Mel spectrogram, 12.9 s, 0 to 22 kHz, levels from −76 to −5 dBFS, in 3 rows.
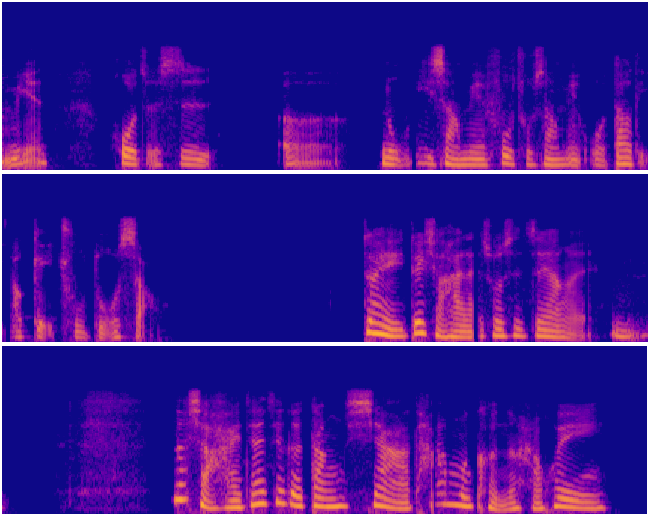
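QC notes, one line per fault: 2.72–2.85 s, 4.31–4.42 s, 7.43–7.50 s and 11.47–11.56 s, lost AMR speech frames: the first three fit two consecutive 20 ms frames dropped, and the last fits a single frame. The wideband decoder covers each loss by repeating the last good pitch and vocal tract settings at falling gain, so the speech briefly fades toward near silence, then comes back weak or rough for a moment.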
